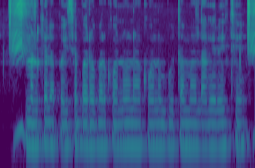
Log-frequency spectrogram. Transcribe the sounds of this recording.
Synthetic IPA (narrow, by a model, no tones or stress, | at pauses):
mənkʰelapəjsabəɾobəɾkononakonobut̪amãlaɡiɾəɦit͡ʃʰe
